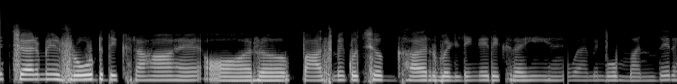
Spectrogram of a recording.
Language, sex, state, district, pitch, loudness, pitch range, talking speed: Hindi, female, Bihar, East Champaran, 195 Hz, -20 LUFS, 190-205 Hz, 150 wpm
